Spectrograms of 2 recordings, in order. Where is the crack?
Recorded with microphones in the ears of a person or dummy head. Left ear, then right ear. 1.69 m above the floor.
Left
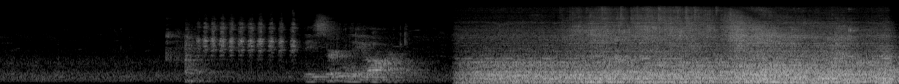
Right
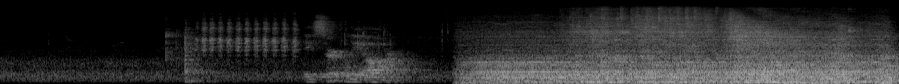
25° right (ahead or behind), 0.6 m.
